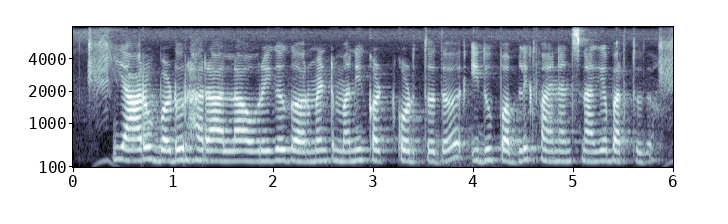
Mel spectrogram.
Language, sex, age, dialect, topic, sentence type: Kannada, female, 18-24, Northeastern, banking, statement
